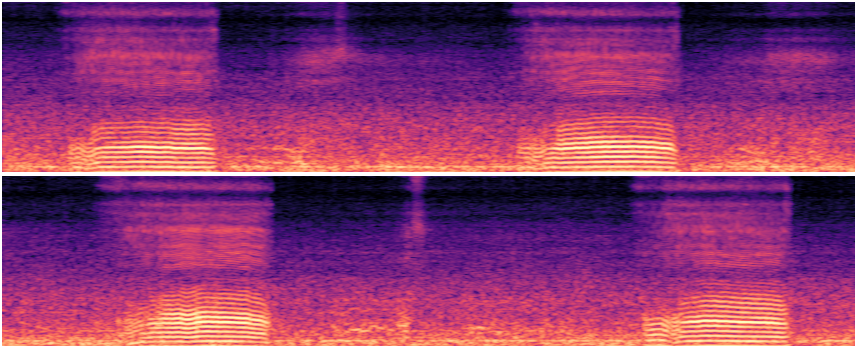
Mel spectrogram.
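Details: Louis, a pug, deep asleep after filling up on treats, snores loudly in four long rasping, rattling breaths spaced about four seconds apart, each a rough buzzing roar with a quiet pause between, indoors.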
